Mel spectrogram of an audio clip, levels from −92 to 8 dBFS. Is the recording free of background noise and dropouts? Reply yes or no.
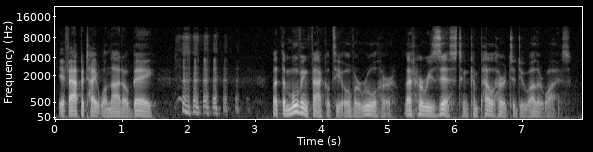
no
